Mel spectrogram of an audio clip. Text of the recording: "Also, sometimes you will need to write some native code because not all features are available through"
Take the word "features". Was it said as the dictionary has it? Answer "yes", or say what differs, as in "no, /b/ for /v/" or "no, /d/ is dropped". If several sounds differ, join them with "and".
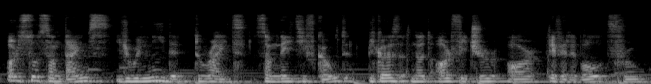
no, /z/ is dropped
